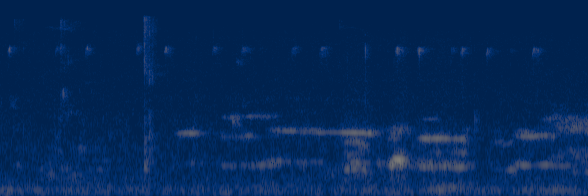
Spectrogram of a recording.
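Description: Faint rooster crowing in the distance: a drawn-out pitched call that swells about halfway through, peaks near the three-second mark and dies away shortly after.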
